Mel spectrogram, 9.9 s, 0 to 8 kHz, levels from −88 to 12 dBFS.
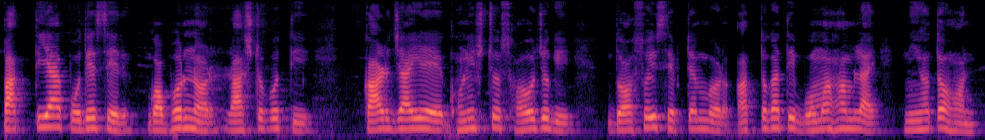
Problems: background sounds at intervals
